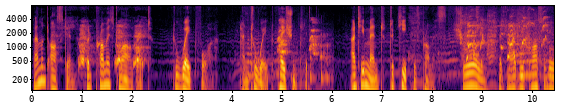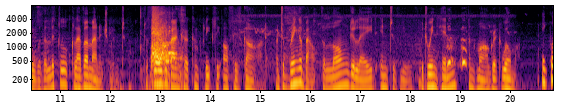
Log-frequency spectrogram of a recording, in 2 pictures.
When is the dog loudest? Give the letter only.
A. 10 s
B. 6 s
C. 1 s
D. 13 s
D.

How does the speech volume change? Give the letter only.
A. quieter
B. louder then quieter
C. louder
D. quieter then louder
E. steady
E.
